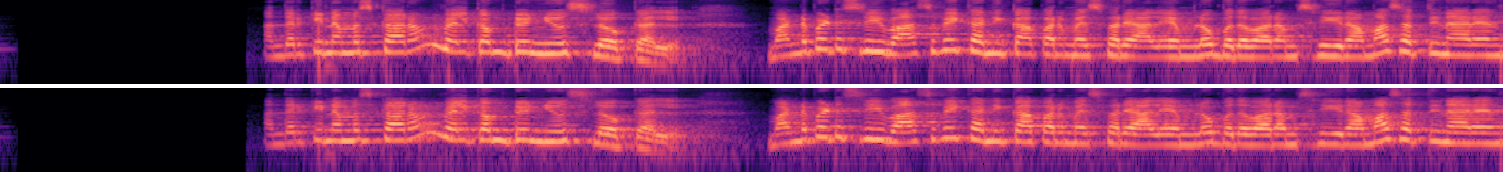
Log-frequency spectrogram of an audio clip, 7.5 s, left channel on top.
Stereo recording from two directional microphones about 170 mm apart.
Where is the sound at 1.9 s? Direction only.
10° left (ahead or behind).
